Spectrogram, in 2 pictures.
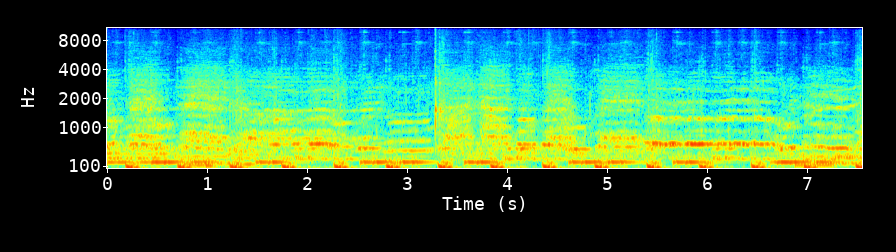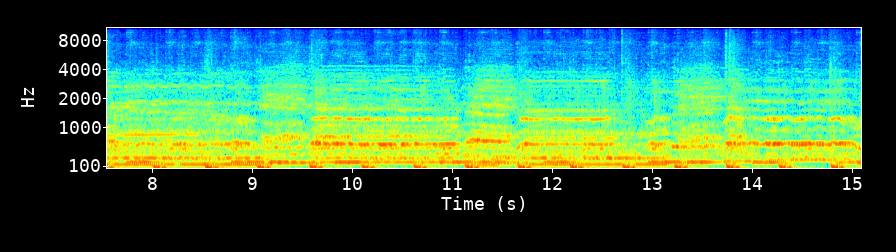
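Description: Choir and congregation singing an upbeat hymn over a steady beat and a sustained bass line that changes pitch a couple of times.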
